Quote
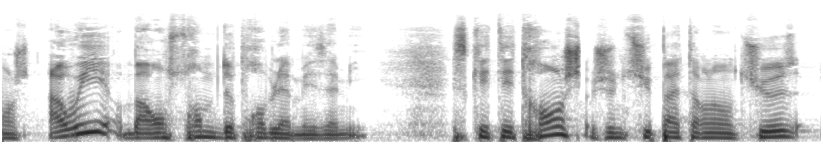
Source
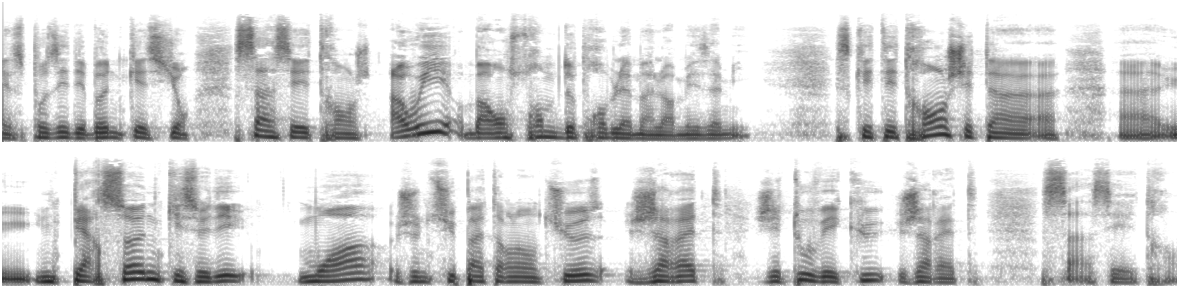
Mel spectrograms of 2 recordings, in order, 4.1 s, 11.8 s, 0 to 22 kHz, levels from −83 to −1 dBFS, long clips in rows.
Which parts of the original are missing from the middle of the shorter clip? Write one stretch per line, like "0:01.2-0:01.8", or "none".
0:03.2-0:03.4
0:04.8-0:07.8

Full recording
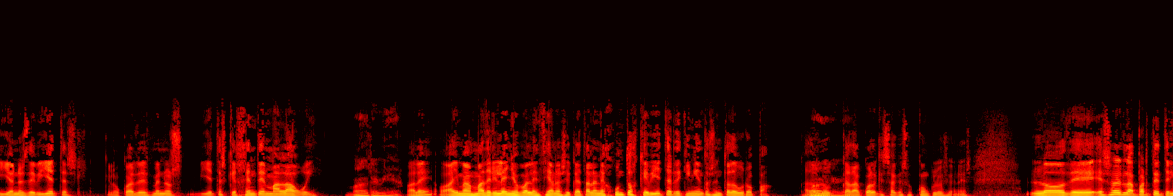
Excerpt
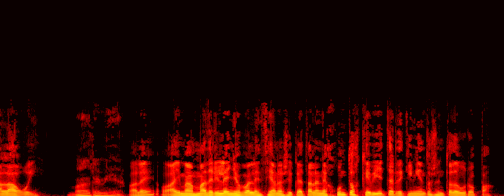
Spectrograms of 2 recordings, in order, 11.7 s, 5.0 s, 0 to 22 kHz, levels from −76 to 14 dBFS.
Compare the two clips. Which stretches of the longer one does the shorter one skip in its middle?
none

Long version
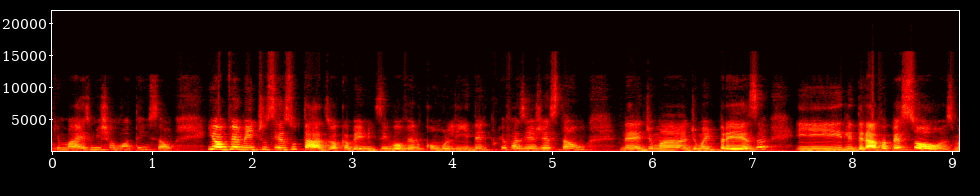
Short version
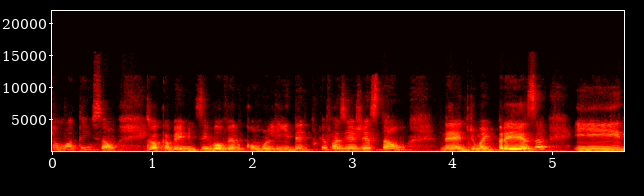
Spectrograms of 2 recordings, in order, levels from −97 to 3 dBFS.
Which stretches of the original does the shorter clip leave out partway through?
0:01.5-0:02.7
0:05.9-0:06.4

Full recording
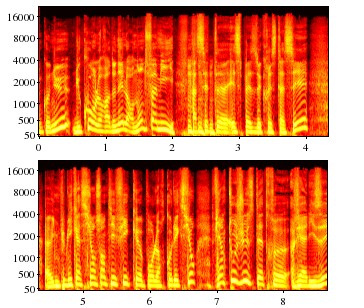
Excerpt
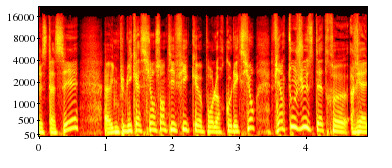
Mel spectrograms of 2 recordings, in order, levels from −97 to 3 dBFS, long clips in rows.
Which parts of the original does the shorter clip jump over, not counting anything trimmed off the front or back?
none

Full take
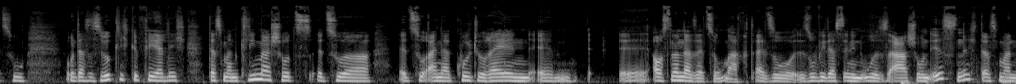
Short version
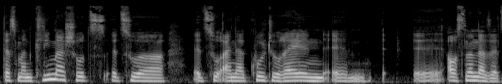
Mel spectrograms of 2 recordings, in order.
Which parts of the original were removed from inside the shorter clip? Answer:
none

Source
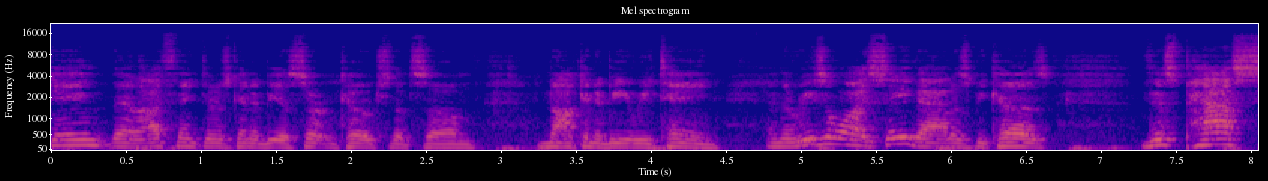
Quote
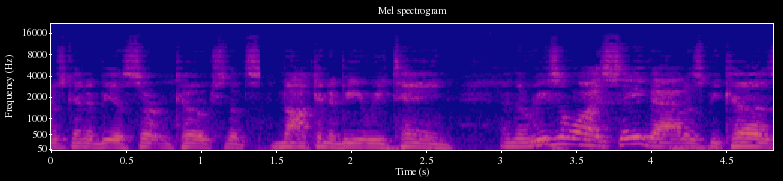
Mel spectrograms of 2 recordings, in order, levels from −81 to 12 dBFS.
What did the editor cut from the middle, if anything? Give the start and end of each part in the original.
0:02.5-0:03.2

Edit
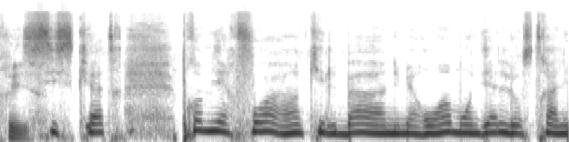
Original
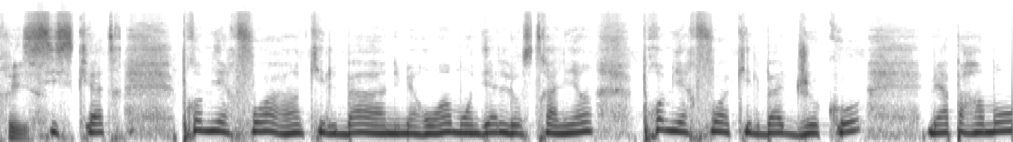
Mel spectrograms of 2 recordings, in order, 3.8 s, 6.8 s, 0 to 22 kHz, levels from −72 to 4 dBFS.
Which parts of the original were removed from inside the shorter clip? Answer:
none

